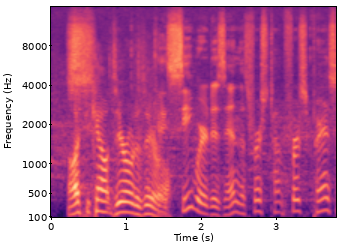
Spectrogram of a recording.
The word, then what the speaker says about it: Seward: Okay, Seward is in. This first appearance of this match for her. I believe that's Swords. How do you say it, Jeff? Swords. Swords.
